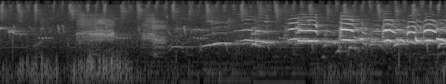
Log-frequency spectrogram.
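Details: An African fish eagle at Kisumu on the shore of Lake Victoria, Kenya, gives a run of loud, ringing, gull-like yelps, several per second, over a low engine-like hum and some earlier rustling.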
